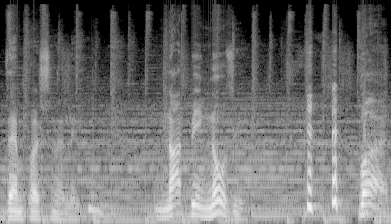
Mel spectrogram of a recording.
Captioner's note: laughing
